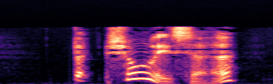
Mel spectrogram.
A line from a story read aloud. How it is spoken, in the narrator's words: said, keeping his voice as respectful as possible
